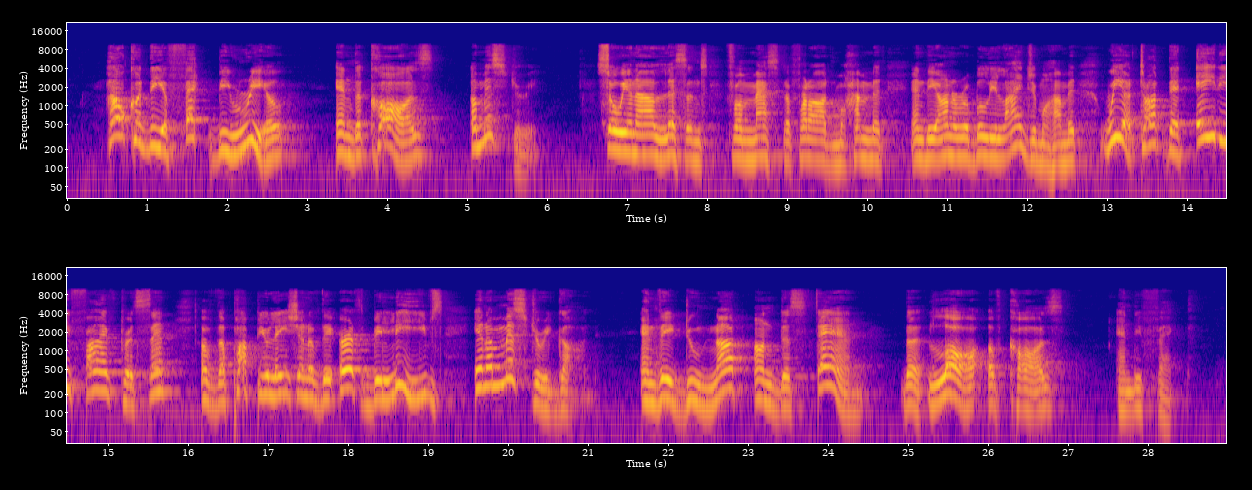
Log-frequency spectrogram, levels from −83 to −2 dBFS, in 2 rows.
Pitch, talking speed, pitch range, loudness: 160 Hz, 105 wpm, 135-220 Hz, -18 LUFS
